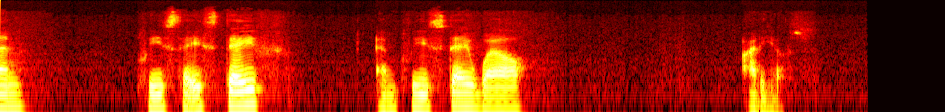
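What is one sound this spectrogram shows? A middle-aged woman speaks calmly and warmly close to a microphone.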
